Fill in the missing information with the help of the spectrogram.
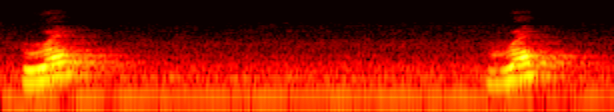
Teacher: The R sound, we will not pronounce it too strongly, but instead we pronounce similar to English.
